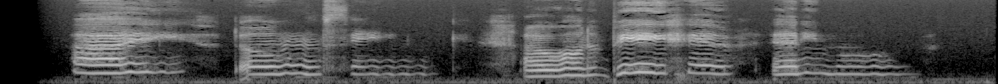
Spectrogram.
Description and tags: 'I don't think I want to be here any more'
A female voice singing a line that could be used in a song. :) (Sorry for lack of detail, I'm pretty busy nowadays)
